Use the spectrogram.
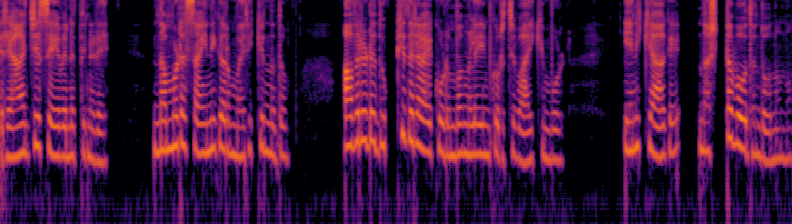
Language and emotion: Malayalam, sad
